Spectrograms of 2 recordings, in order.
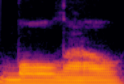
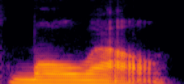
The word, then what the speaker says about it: molal: So I guess that's how you say it, molal. Kind of sounds funny, but that's um, instead of molar, it's molal.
